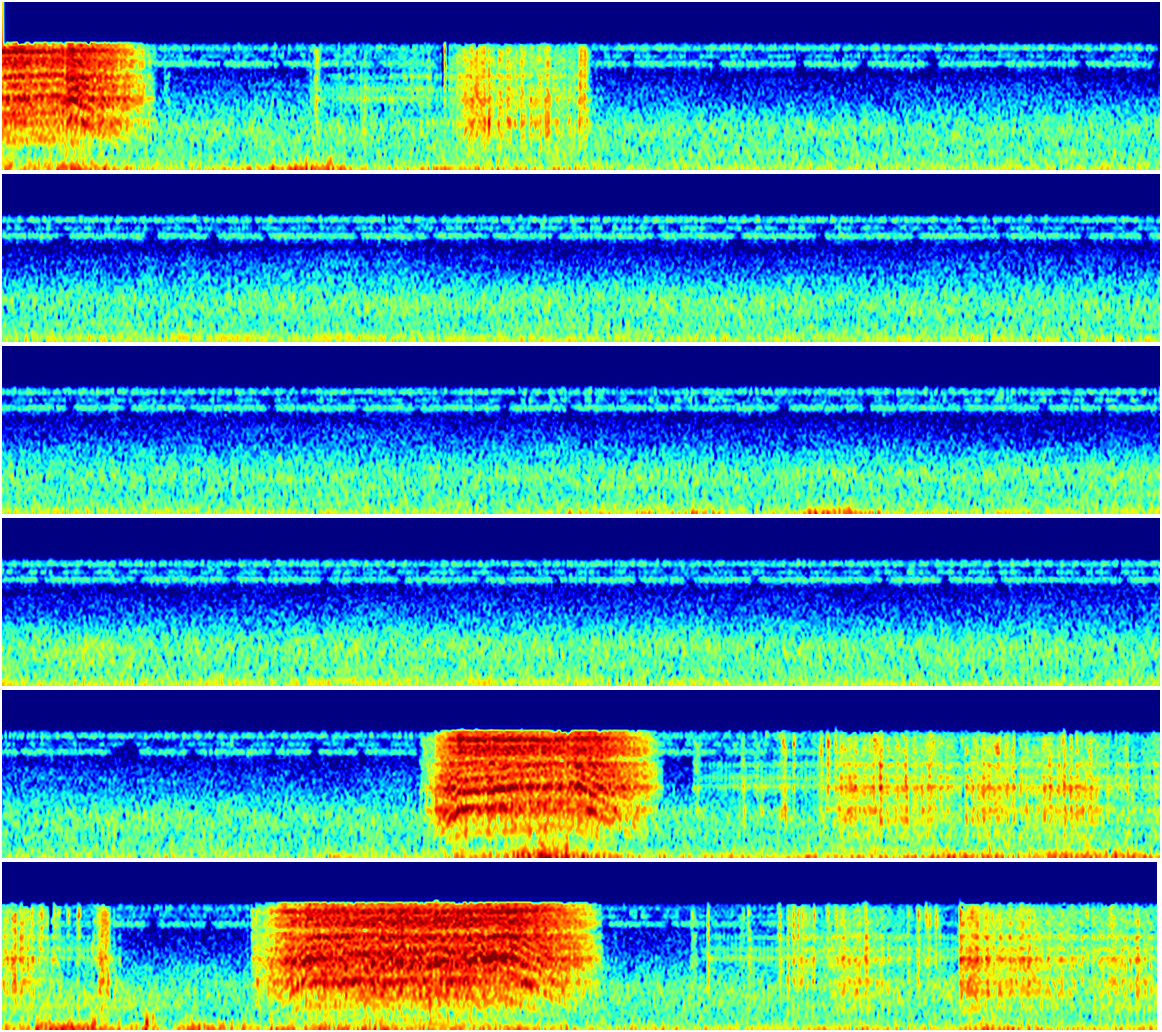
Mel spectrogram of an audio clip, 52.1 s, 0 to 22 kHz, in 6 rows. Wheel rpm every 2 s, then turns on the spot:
40, 10, 0, 0, 0, 0, 0, 0, 0, 0, 0, 0, 0, 0, 0, 0, 0, 0, 10, 80, 10, 20, 30, 120, 10, 30.
2-4 40-44 48-52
